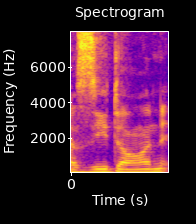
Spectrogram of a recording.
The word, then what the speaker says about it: Zidane: accept it because yeah zidon is the French name and the correct pronunciation of that game or pronunciation actually still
